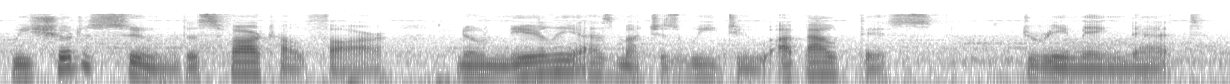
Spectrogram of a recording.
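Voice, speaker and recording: Casting: male actor as didactic lore guide, low voice with expressive swings, scripted narration, dull noisy sound. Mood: measured, instructive. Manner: measured, didactic. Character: measured in-world guide addressing fae readers, drily instructive.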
